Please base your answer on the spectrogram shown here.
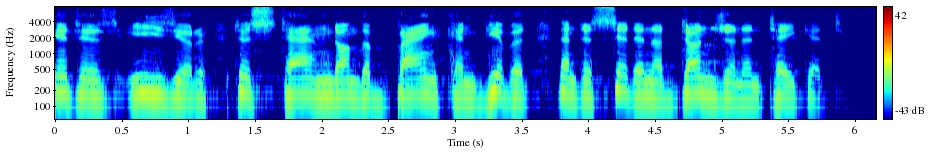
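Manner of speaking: put-on rough-edged, gravelly German accent. Recalling the last bible study a man taught, quoting him in a gravelly german accent. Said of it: "he had this gravelly German brogue voice when he said".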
